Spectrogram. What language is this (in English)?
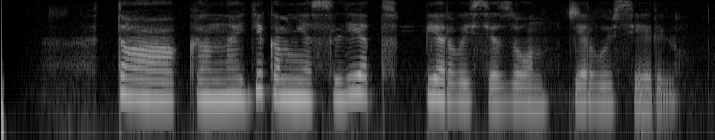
Russian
